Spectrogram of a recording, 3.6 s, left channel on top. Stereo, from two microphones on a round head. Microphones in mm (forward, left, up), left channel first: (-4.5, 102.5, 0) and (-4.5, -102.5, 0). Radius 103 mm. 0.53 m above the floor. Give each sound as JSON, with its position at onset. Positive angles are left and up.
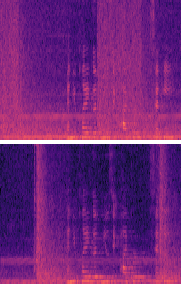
{"t": 1.3, "sound": "a woman speaking", "side_deg": 20, "distance_m": 3.5}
